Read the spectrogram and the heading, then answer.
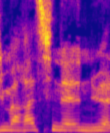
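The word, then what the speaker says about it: Maracineanu: Roxana Marasinianu, on dit Marasinianu à l'époque à la télévision française. C'est vrai que c'est le nous qu'il faut prononcer à la roumaine.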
